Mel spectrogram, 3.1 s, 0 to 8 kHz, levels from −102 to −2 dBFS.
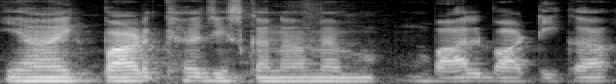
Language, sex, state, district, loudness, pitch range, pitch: Hindi, male, Bihar, Lakhisarai, -21 LUFS, 125-130 Hz, 125 Hz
